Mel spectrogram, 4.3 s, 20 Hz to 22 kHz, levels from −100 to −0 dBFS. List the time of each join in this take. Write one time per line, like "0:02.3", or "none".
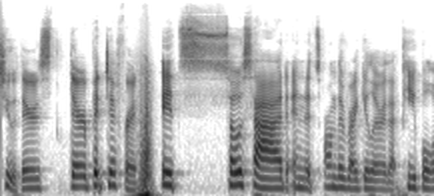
0:01.4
